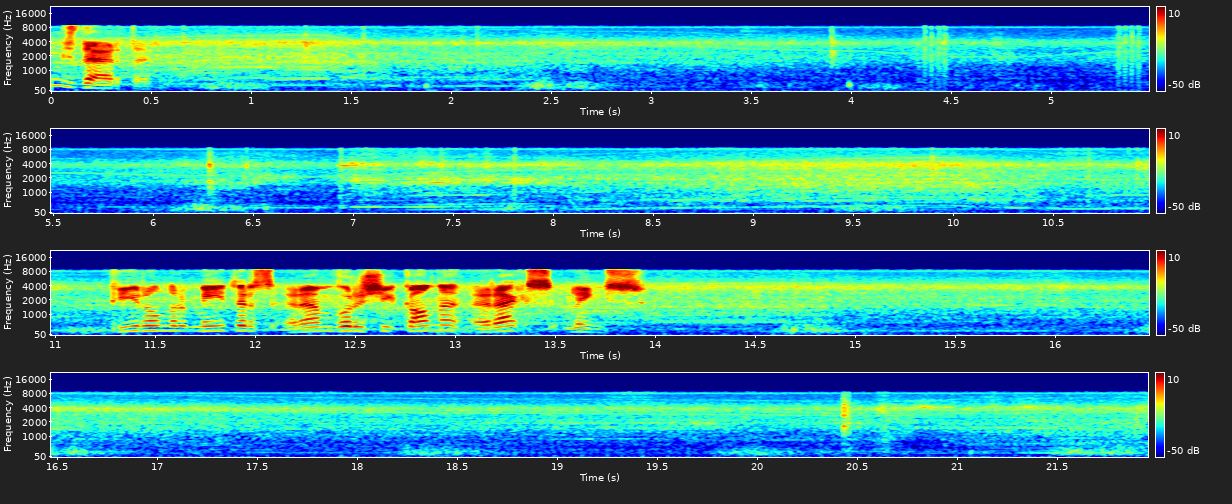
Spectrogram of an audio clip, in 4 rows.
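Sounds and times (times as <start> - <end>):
car engine revving: 0.0 - 21.9.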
